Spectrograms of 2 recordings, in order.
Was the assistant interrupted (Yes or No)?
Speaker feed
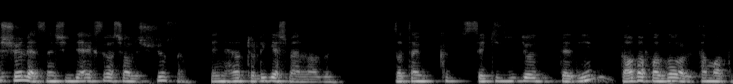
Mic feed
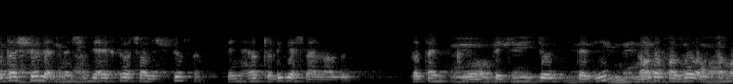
Yes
